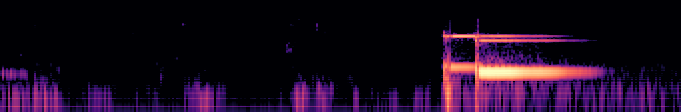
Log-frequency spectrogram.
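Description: A two-note chime, a ding-dong falling in pitch, struck about three quarters of the way through and ringing out for under a second.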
